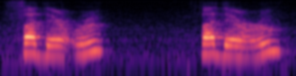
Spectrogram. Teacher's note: کا قاعدہ۔ آگے فدعو میں دال کے اوپر قلقلہ کرنا ہے، عین کو وسط حلق سے ادا کرتے ہوئے دونوں ہونٹوں کو گول کیجیے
